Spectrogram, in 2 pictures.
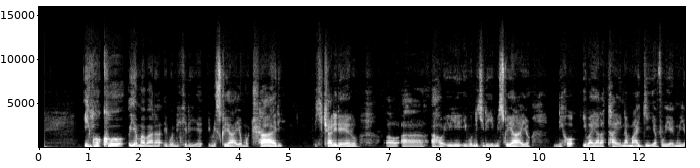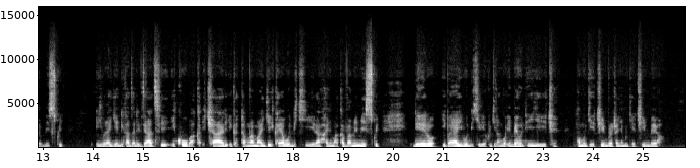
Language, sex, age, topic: Rundi, male, 25-35, agriculture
